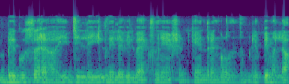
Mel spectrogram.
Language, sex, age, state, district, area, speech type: Malayalam, male, 18-30, Kerala, Wayanad, rural, read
